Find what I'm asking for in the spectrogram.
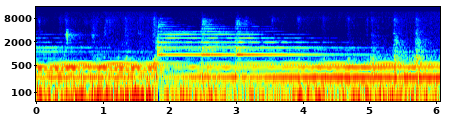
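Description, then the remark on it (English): The Shandon church bells chime loudly, their long ringing tones overlapping and hanging in the air, with a fresh strike about two seconds in. A low rush of wind runs underneath, and no one speaks. “I'm going to continue to call that the Shandon bells chimes then.”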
